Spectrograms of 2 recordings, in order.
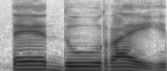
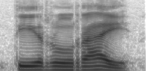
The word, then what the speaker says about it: Teduray: ng mga teduray ha ang pronunciation mga kaibigan teduray hindi tiruray okay Ah yan kasi ang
